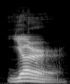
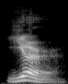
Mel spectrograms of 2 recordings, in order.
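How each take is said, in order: First: The vowel after y is a weak uh sound. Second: The same.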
